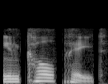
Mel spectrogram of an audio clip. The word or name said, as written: inculpate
